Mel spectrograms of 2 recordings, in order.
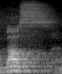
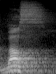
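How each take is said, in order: No difference in how they are said.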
